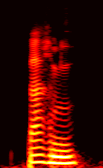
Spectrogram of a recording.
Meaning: 1. among, amongst 2. amid, amidst
- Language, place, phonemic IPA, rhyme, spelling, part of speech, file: French, Paris, /paʁ.mi/, -i, parmi, preposition, Fr-parmi.ogg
